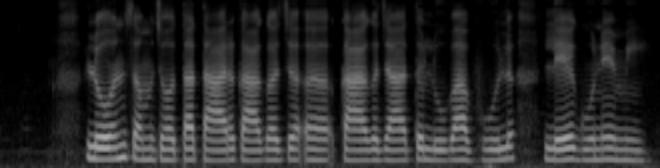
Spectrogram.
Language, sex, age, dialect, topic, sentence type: Magahi, female, 18-24, Northeastern/Surjapuri, banking, statement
